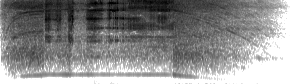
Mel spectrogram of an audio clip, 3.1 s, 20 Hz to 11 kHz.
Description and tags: Pretty fast engraving process sound (for the game, I guess?). dethrok recorded the sound of engraving tool on metal, I just shortened it to 3s.
engraver, engraving, grinder, grinding, machine, sfx, short, tool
